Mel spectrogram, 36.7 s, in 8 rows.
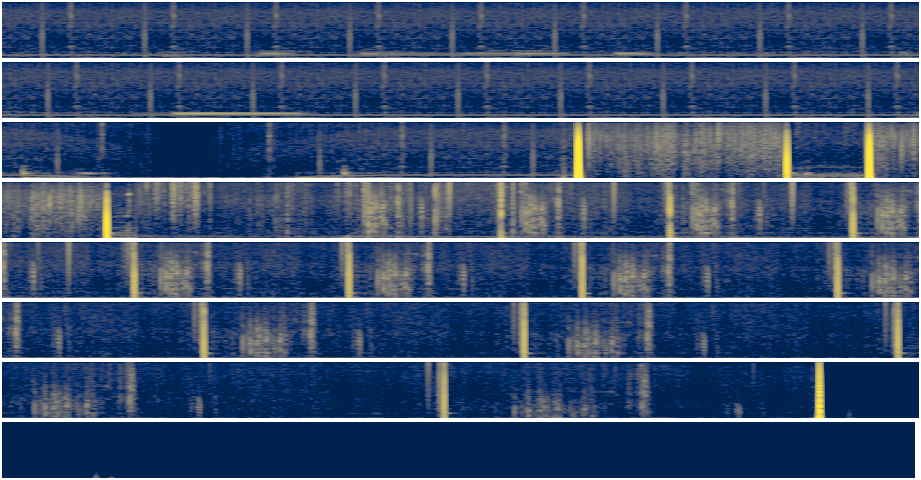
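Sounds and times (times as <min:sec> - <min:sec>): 
78rpm record surface noise: 0:00.0 - 0:31.8.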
